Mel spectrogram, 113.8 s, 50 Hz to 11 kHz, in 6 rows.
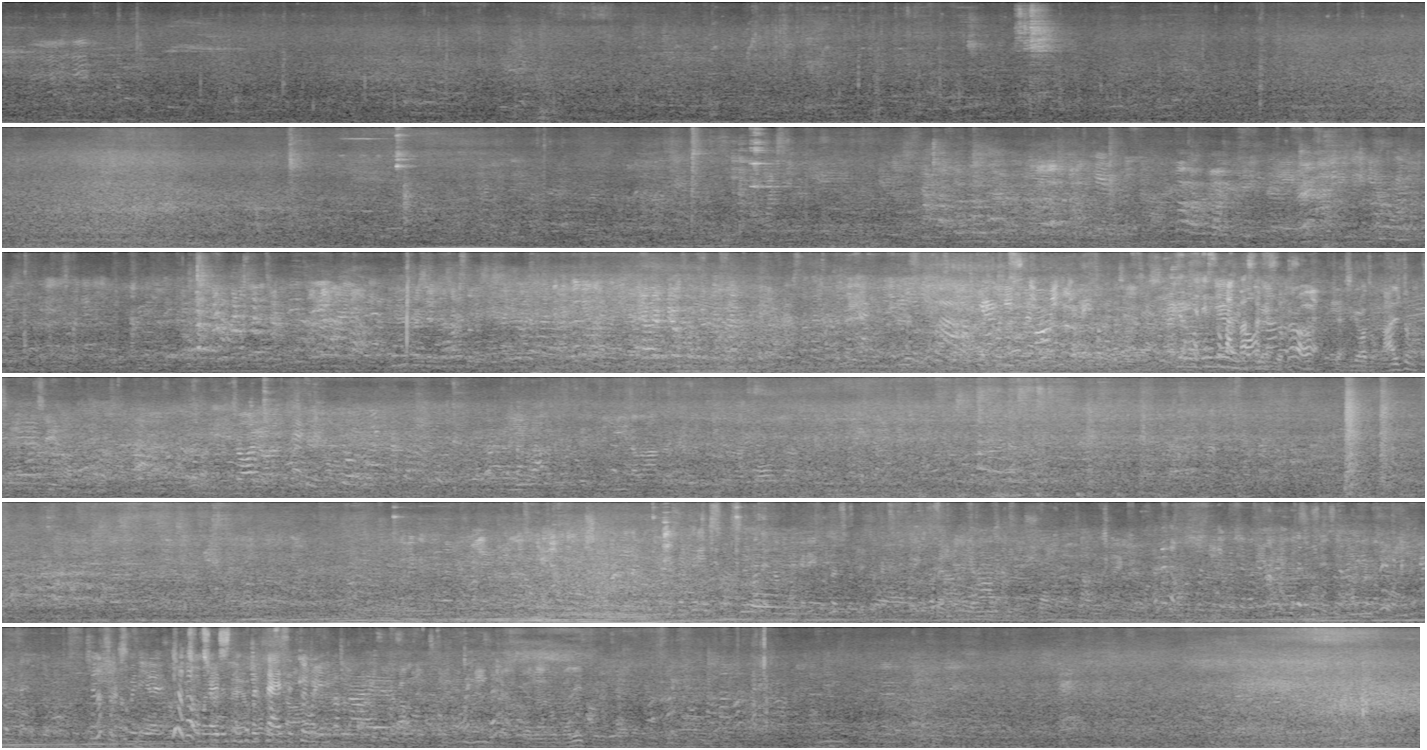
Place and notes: “La flânerie III après trois mois aux temps du COVID19”: Soundwalk
Chapter CV of Ascolto il tuo cuore, città. I listen to your heart, city
Friday, June 12th 2020. Walking in the movida district of San Salvario, Turin ninety-four days after (but day forty of Phase II and day twenty-seven of Phase IIB and day twenty-one of Phase IIC) of emergency disposition due to the epidemic of COVID19.
Start at 7:30 p.m., end at h. 8:10 p.m. duration of recording 39'46''
As binaural recording is suggested headphones listening.
The entire path is associated with a synchronized GPS track recorded in the (kml, gpx, kmz) files downloadable here:
This soundwalk follows in similar steps as two days ago, June 10, and about three months earlier, Tuesday, March 10, the first soundtrack of this series of recordings.
Piemonte, Italia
